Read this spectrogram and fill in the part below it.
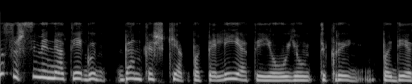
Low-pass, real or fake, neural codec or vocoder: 7.2 kHz; fake; codec, 16 kHz, 8 kbps, FunCodec, trained on Chinese and English, 25 frames a second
